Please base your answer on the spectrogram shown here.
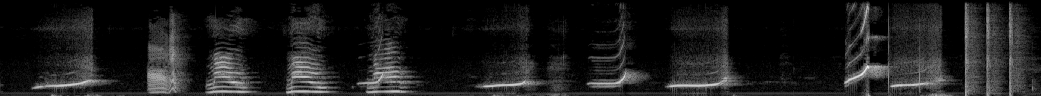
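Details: Talking, dancing pet Indian ringneck parakeet alternating rising whistles with four wavering speech-like syllables, about nine notes in all, ending with clicks.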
